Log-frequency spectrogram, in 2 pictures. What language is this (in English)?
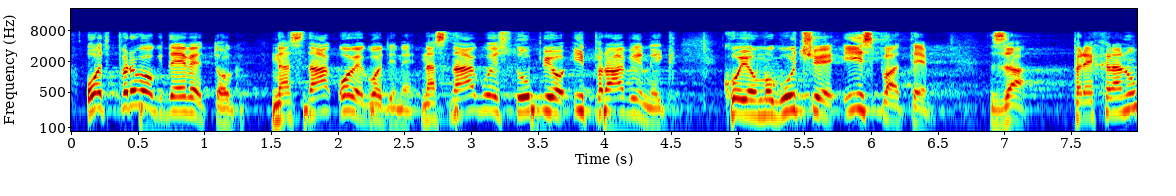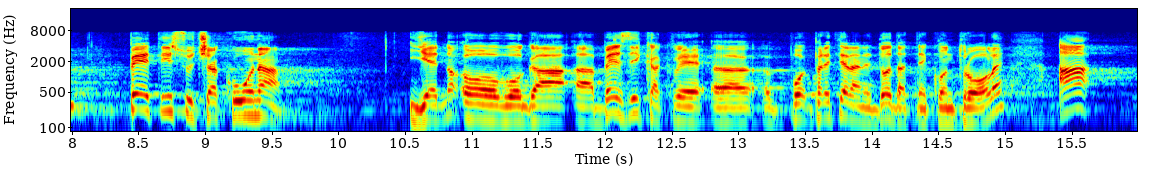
Croatian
